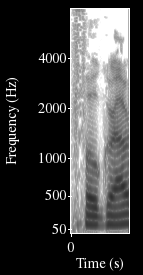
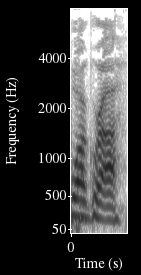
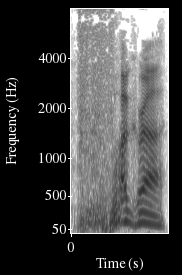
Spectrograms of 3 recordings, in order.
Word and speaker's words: foie gras: Shigra, which sounds like a fattened liver, like faux gras or something like that. How do you pronounce that? Did I pronounce that? – Foie gras. – Foie gras.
